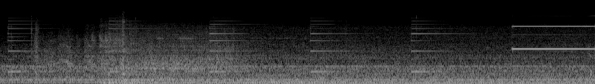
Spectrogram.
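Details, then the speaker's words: Salvage automatic car with 127,000 miles: over the running engine a chime repeats about once a second, then holds steady, as dash warnings show TPMS, brakes, coolant, airbag and door open; radiator or hose damage suspected. "Uh-oh, what's that sound? What's that sound? Light? TPMS, whatever that green thing is. Service now, error, brakes. Check coolant."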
